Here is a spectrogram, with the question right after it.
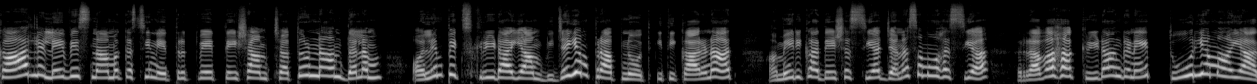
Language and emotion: Sanskrit, happy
